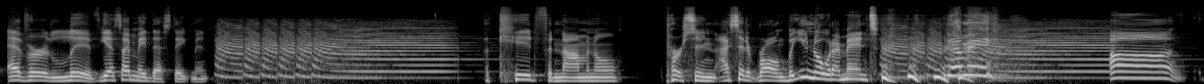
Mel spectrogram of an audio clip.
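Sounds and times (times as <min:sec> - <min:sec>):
horn blast sliding down in pitch: 0:02.2 - 0:04.9, 0:08.9 - 0:11.5.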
